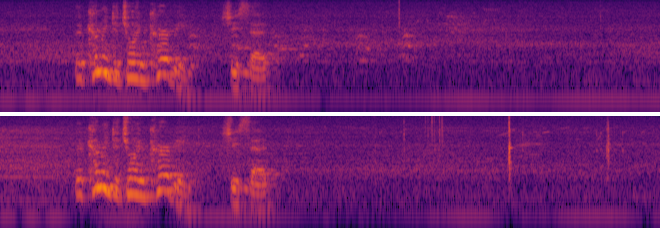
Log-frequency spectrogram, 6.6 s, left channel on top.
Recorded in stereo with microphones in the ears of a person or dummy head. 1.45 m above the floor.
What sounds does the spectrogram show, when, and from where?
0.8 s a man speaking: 15° left (ahead or behind), 4.5 m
